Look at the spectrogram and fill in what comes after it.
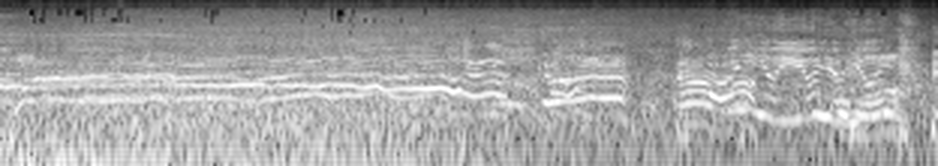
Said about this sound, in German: Vorsicht, Leute! Jetzt wird's kurz etwas wilder. Festhalten! Ah, ich seh's! Stromstelle voraus,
